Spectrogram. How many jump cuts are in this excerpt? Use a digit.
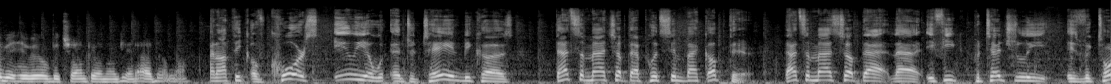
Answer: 1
